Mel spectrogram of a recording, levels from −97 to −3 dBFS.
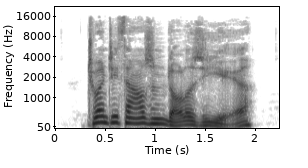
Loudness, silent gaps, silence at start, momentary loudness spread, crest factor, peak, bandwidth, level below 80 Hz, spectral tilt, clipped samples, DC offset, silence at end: -21 LUFS; none; 0.35 s; 8 LU; 16 dB; -4 dBFS; 16 kHz; -48 dBFS; -6 dB/octave; under 0.1%; under 0.1%; 0.3 s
